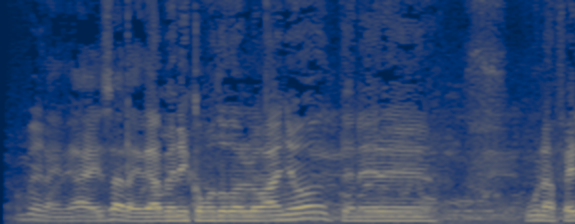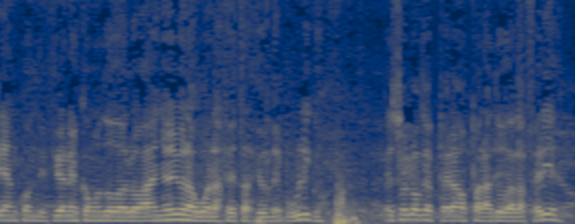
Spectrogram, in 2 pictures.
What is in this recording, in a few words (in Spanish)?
VOZ FERIANTE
